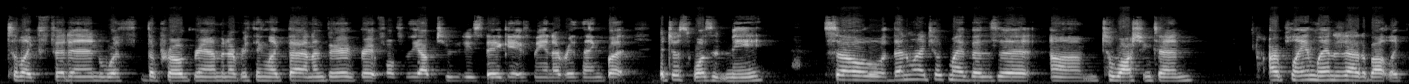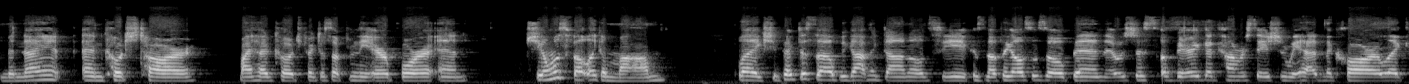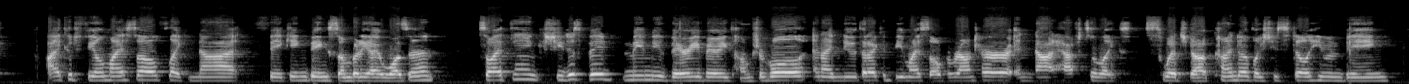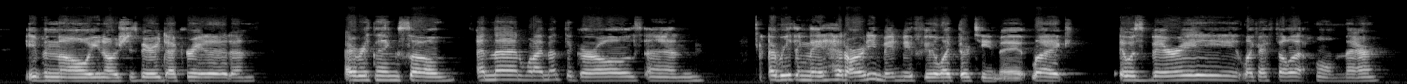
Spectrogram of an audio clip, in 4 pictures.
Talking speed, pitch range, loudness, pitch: 185 wpm, 170-195 Hz, -16 LUFS, 180 Hz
